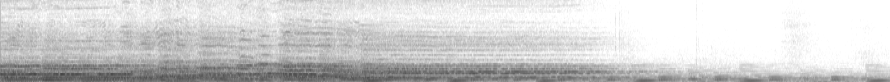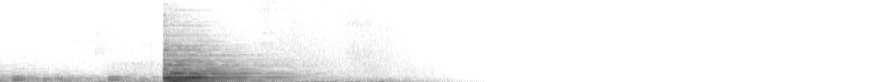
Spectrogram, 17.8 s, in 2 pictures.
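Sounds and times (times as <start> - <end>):
three-part treble dance music: 0.0 - 12.0.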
